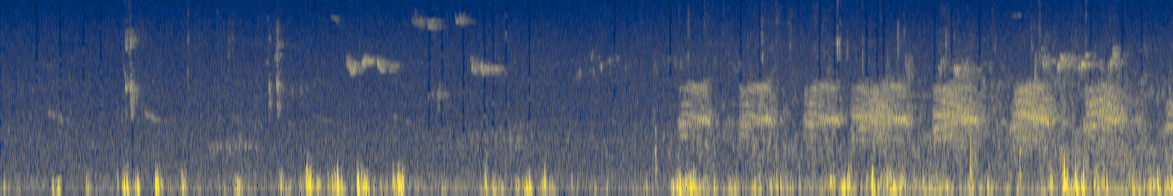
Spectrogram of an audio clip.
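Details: Crows calling in a cemetery oak grove during hand feeding, with squirrels and pigeons about: after soft thumps and distant high chirps, a run of about six harsh, hoarse caws in quick succession, one under a second apart.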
